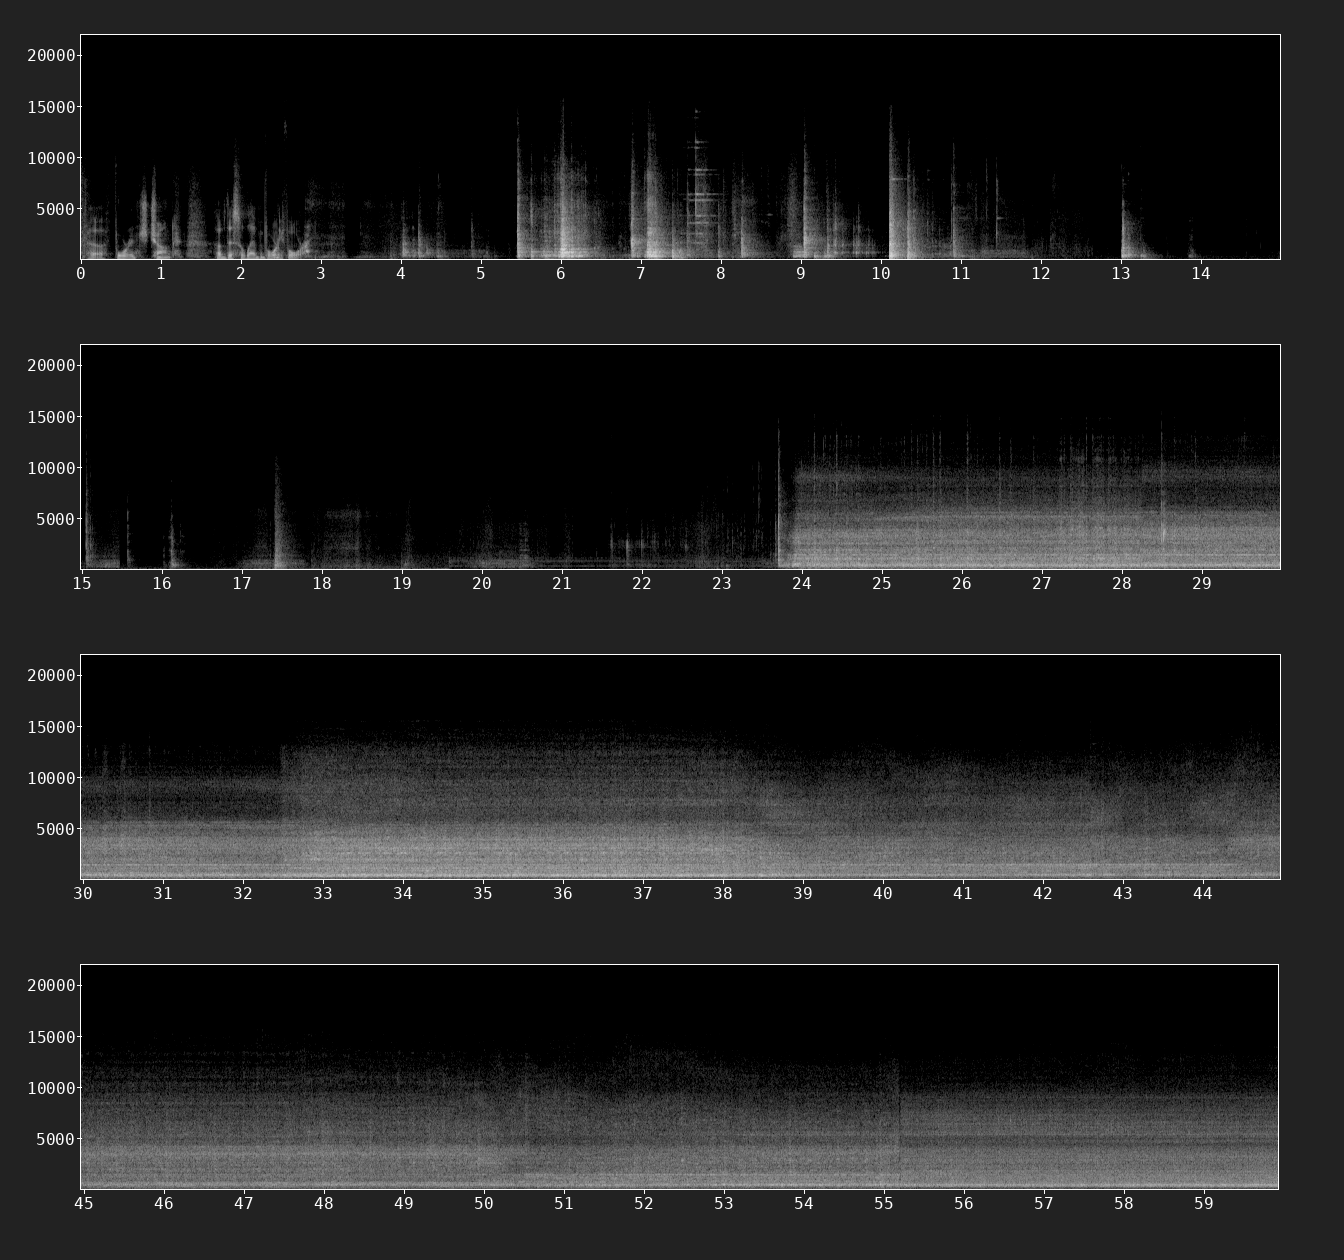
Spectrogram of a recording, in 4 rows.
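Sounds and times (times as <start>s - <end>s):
bandsaw cutting steel: 23.7s - 59.9s.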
